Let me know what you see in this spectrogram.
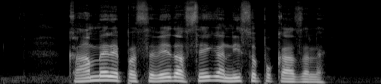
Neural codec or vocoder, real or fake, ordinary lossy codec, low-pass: none; real; none; none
